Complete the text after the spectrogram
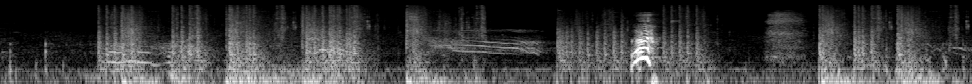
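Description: A gun fires in rapid bursts of shots.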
